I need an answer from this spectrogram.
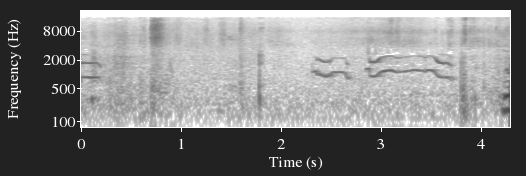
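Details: Newborn Border Collie puppies during an indoor whelping, as their mother gives birth: two thin, wavering squeaks with a rise and dip, then a longer undulating whine, over faint handling rustles and clicks.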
